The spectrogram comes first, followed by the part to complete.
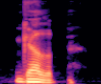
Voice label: Pronunciation for Heart in Gulf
